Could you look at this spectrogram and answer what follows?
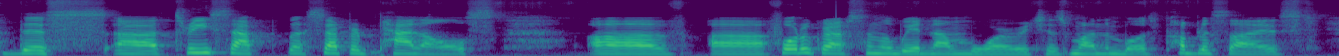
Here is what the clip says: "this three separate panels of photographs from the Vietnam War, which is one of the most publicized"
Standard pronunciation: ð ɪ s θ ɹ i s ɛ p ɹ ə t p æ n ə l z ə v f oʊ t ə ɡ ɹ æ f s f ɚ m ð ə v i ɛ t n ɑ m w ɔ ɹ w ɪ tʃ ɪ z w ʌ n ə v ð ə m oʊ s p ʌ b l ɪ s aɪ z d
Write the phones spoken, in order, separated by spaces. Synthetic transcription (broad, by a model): ð ɪ s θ ɹ i s ɛ p ɹ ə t p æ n l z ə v f oʊ t ə ɡ ɹ æ f s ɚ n ð ə w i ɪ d n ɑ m w ɔ ɹ w ɪ tʃ ɪ z w ʌ n ə v ð ə m oʊ s p ʌ b l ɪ s aɪ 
